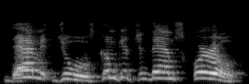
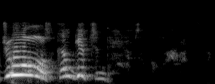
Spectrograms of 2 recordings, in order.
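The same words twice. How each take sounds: First: High-pitched scolding, short of screaming; retold exasperated yell. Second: High scream breaking off into whispery words; retold scream. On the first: Woman scolding Jules over squirrels, mock exasperated yell. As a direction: replay the street yell, higher than normal talk. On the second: Woman yelling in the middle of the street, retold scream. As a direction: blast the name, then lose the voice. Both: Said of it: "I literally screamed that out".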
